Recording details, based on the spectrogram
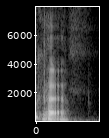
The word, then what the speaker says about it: Lampaert: Eric Lamper. – Okay. – And spell that, because people, look, I would... – L-A-M-P-A-E-R-T. – Whoa!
